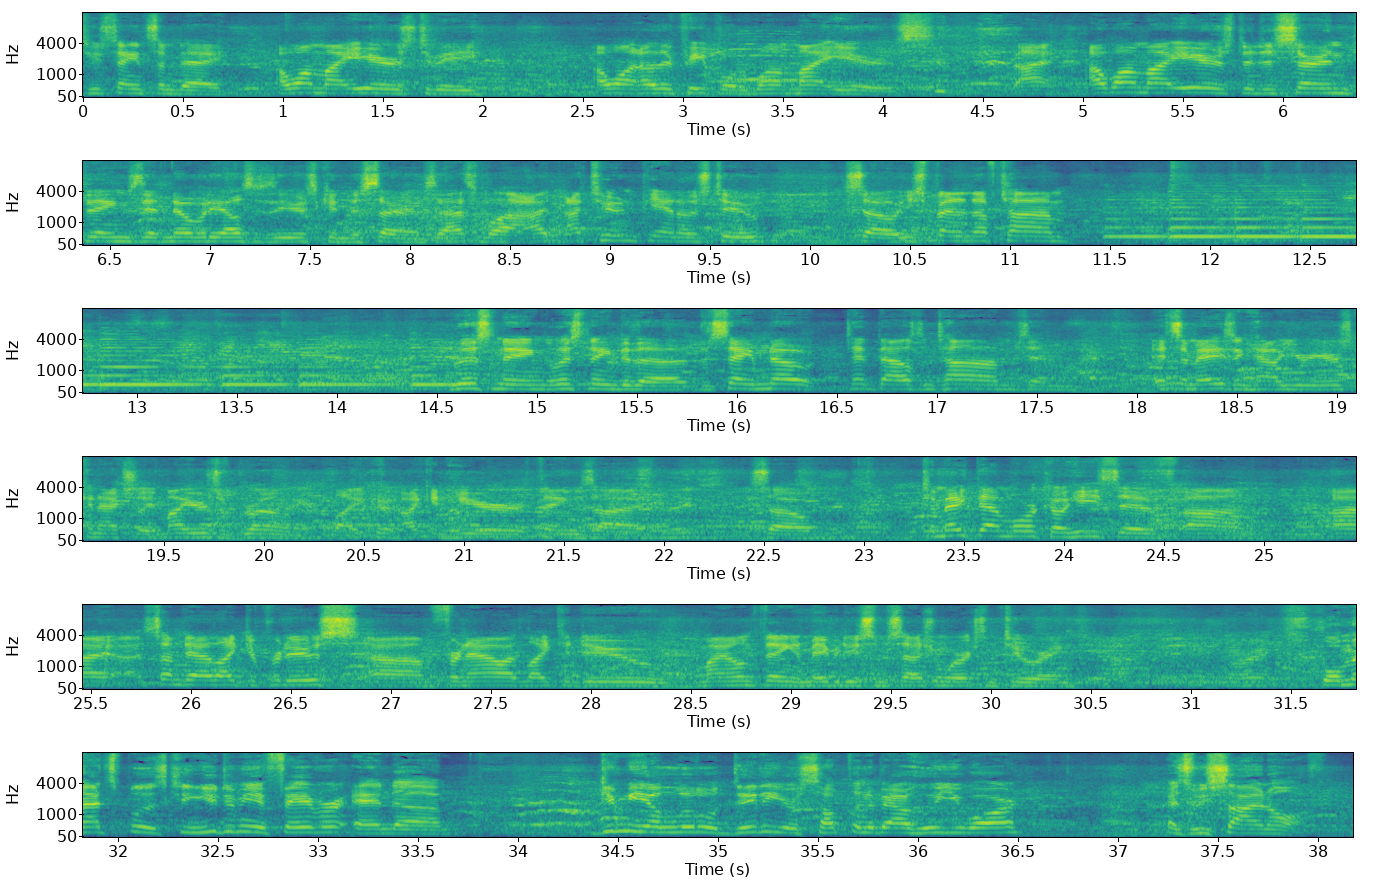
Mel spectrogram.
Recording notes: On location for the 2017 Lancaster Roots & Blues Festival. At the Excelsior in Lancaster PA.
